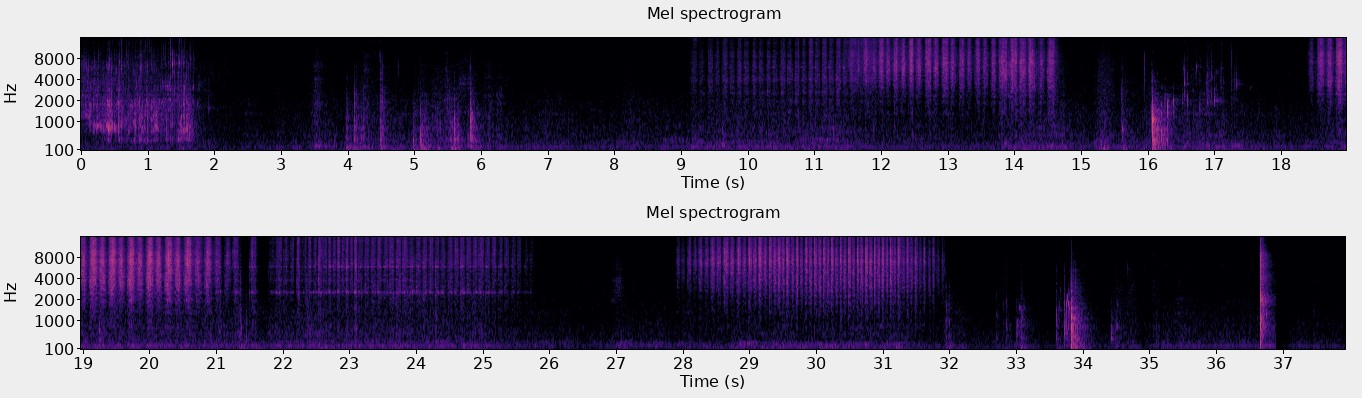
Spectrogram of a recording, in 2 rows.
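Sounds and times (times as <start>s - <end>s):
scrubbing rust off metal: 18.4s - 25.8s, 27.9s - 31.9s.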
